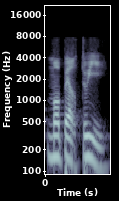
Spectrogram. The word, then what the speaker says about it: Maupertuis: Entonces, verdaderamente, el, nombre en francés de este señor sería Maupertuis, ¿vale?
